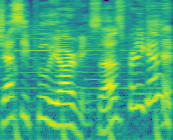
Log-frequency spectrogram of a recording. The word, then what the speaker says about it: Jesse Puljujärvi: Jesse Puljujärvi is the last name.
